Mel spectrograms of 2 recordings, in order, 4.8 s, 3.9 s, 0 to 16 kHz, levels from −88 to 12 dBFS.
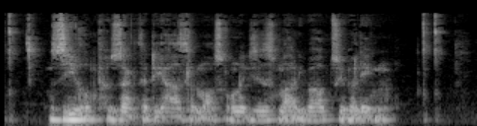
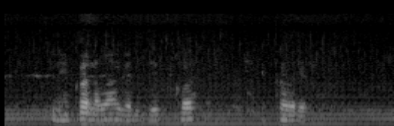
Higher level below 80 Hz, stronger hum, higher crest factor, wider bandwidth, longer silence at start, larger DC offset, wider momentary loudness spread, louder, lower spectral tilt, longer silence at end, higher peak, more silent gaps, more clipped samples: first, -46 dBFS vs -60 dBFS; neither; about the same, 20 dB vs 22 dB; about the same, 11.5 kHz vs 11.5 kHz; about the same, 0.05 s vs 0.05 s; neither; second, 15 LU vs 22 LU; first, -20 LUFS vs -38 LUFS; second, -5 dB/octave vs -7 dB/octave; first, 0.35 s vs 0 s; first, 0 dBFS vs -18 dBFS; neither; neither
